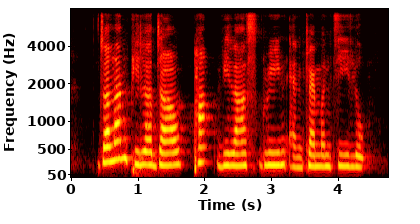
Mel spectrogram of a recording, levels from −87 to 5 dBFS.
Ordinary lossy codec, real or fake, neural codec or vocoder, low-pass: none; fake; codec, 44.1 kHz, 2.6 kbps, SNAC; 7.2 kHz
